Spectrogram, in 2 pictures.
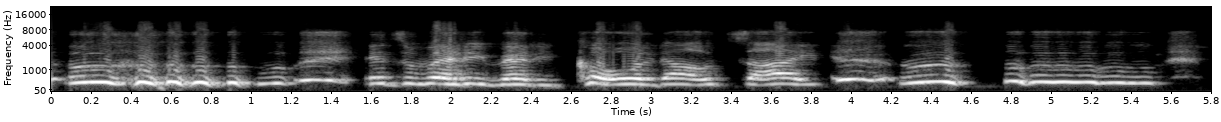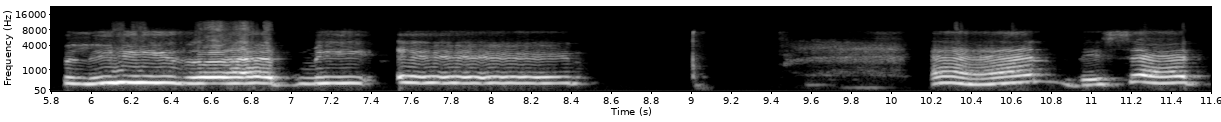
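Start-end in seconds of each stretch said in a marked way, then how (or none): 0.1-8.4 pleading bear. Acted. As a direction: beg as a big cold bear, drawing out the plea. Bear begs to come inside.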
